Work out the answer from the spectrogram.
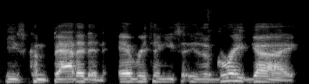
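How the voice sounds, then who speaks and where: A man's voice: medium pitch, fairly even intonation, moderate pace. A man chatting casually on a group show, rambling and restarting his sentences in a plain-spoken way. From Midwest. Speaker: show host. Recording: dull lo-fi sound.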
